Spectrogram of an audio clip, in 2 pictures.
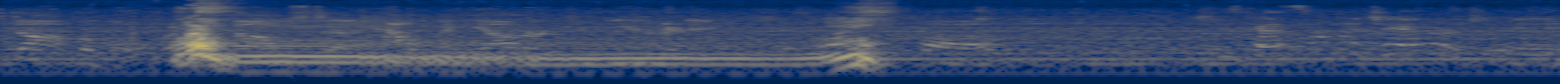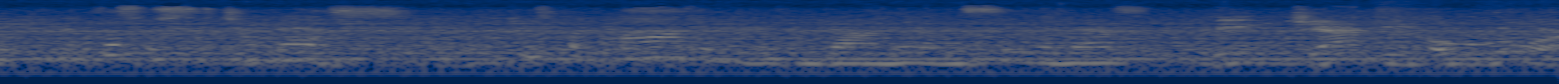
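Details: Pet puppy vocalising to beg for a dinner plate to lick; two drawn-out whining, howl-like yowls about two seconds apart, then quieter soft murmurs and faint speech in a room.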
